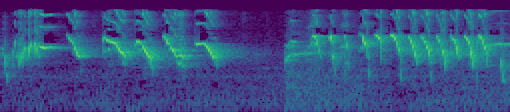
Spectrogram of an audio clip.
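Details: Canary song used as a lure to prompt a young canary that is not yet singing: fast high trills of repeated sweeping notes, a brief pause, then a bright, even, rapid trill.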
